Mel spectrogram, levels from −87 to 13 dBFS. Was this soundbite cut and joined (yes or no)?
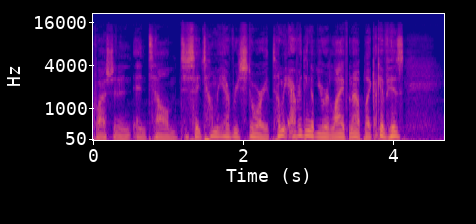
yes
